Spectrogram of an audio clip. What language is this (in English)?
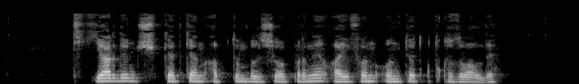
Uyghur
